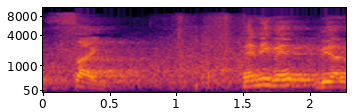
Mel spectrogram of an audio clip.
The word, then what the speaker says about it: psi: ठीक है, this is pronounced as psi. psi जरा डिफिकल्ट शब्द है, क्योंकि ये प्रोनाउंसिएशन हिंदी में होता नहीं है, इंग्लिश में भी नहीं होता है। एनीवे, तो ये स से बना हुआ है, स और च के बीच में psi.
